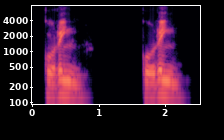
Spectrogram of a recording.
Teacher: For this word, the stress is on the second syllable.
